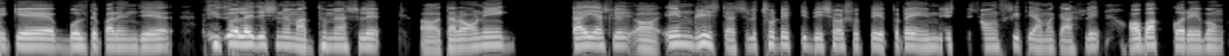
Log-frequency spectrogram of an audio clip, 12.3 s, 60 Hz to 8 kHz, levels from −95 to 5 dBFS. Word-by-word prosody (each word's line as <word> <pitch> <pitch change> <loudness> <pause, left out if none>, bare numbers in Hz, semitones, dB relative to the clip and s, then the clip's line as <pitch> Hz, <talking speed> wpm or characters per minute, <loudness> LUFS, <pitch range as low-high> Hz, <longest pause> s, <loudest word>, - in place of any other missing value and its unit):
কে 145 -1 +6 0.4
বলতে 145 0 +3
পারেন 135 0 +1
যে 135 - +2 0.6
ভিজুয়ালাইজেশন 165 -1 +6
এর 155 - -4
মাধ্যমে 145 +4 -3
আসলে 145 0 -1 0.5
আ - - -1 0.2
তারা 130 +1 +1
অনেকটাই 155 -1 -4 0.7
আসলে 155 +1 -4 0.2
আ - - 0 0.3
এনরিচড 175 -2 +1
আসলে 140 +4 -9
ছোট 165 -1 -3
একটি 150 +1 -9
দেশ 140 - -3
হওয়া 145 0 -2
সত্বে 140 +1 -7
এতটাই 145 +2 -1
এনরিচড 140 +1 -9 0.2
সংস্কৃতি 140 +1 -7
আমাকে 125 0 -8
আসলেই 140 +4 -7 0.4
অবাক 155 +2 +5 0.2
করে 135 -1 +2
এবং 135 -1 -3
145 Hz, 135 wpm, -23 LUFS, 135-155 Hz, 0.7 s, কে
